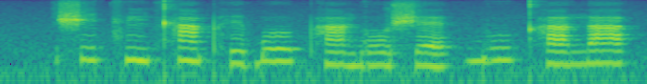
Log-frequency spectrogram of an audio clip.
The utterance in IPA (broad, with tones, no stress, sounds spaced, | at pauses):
ʃ i˦ t͡s ĩ˦˨ kʰ ã˦ pʰ ɪ˨ ɓ oː˦ pʰ ã˨ ɡ oː˨ ʃ ɛ˨ | ɡ͡b uː˦ kʰ a˨ n a˦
